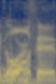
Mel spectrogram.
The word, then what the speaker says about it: Borger: Burger. Heavy Borger. It's definitely an O. Not a U. I would say Borger.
